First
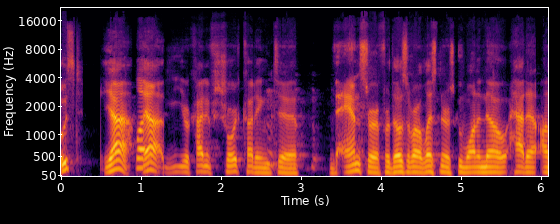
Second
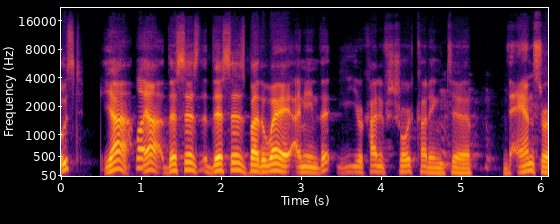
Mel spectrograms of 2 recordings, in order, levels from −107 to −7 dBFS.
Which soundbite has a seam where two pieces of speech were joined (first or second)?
first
